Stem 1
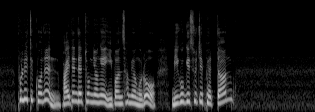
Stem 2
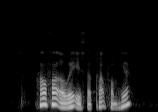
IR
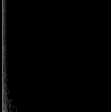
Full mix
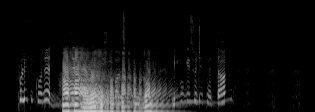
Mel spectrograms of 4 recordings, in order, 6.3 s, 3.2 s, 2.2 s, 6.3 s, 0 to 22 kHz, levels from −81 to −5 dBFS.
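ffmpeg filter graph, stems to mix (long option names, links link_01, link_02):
-filter_complex "[0:a]lowshelf=frequency=310:gain=-8,bandreject=frequency=45.85:width_type=h:width=4,bandreject=frequency=91.7:width_type=h:width=4,bandreject=frequency=137.55:width_type=h:width=4,bandreject=frequency=183.4:width_type=h:width=4,bandreject=frequency=229.25:width_type=h:width=4,bandreject=frequency=275.1:width_type=h:width=4,aeval=exprs='val(0)*pow(10,-19*if(lt(mod(-2*n/s,1),2*abs(-2)/1000),1-mod(-2*n/s,1)/(2*abs(-2)/1000),(mod(-2*n/s,1)-2*abs(-2)/1000)/(1-2*abs(-2)/1000))/20)':channel_layout=same,volume=-2.5dB[link_01];[1:a]highpass=120,aemphasis=mode=production:type=cd,aeval=exprs='0.168*(cos(1*acos(clip(val(0)/0.168,-1,1)))-cos(1*PI/2))+0.0376*(cos(6*acos(clip(val(0)/0.168,-1,1)))-cos(6*PI/2))+0.00596*(cos(7*acos(clip(val(0)/0.168,-1,1)))-cos(7*PI/2))':channel_layout=same,adelay=450,volume=2dB,asplit=2[link_02][link_03];[link_03]volume=-8.5dB,aecho=0:1:113|226|339|452|565|678|791|904:1|0.54|0.292|0.157|0.085|0.0459|0.0248|0.0134[link_04];[link_01][link_02][link_04]amix=inputs=3:normalize=0,highshelf=frequency=4100:gain=-7.5"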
